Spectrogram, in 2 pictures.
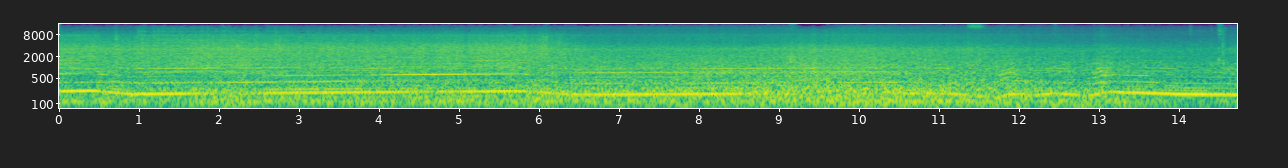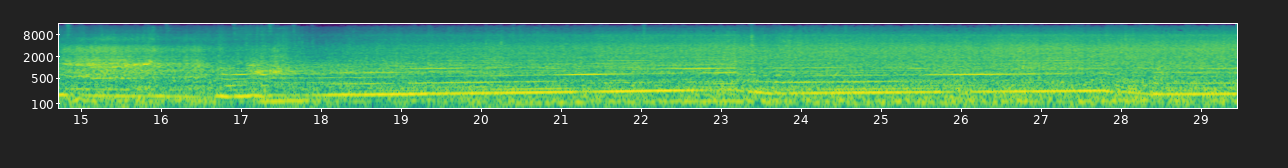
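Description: Renault Clio 197 Cup's four-cylinder petrol engine under hard track driving: the revs climb steadily and drop sharply at each gear change, several times over. Around the middle the revs fall away with a short rush of noise before the engine pulls back up again.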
